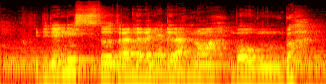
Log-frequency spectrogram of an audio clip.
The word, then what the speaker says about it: Baumbach: Jadi dia ini sutradaranya adalah Noah Baumbach bacanya. Ya, Noah Baumbach.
